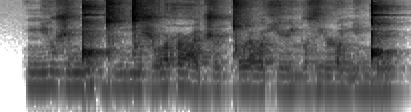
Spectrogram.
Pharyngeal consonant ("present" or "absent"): present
